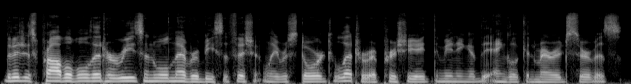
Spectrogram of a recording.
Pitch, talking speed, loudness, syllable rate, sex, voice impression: 135 Hz, 220 wpm, -20 LUFS, 6.8 syllables/s, male, very masculine, middle-aged, very thick, slightly relaxed, weak, slightly dark, slightly soft, slightly muffled, fluent, slightly raspy, cool, intellectual, slightly refreshing, sincere, calm, mature, very friendly, very reassuring, very unique, slightly elegant, wild, slightly sweet, lively, kind, slightly intense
